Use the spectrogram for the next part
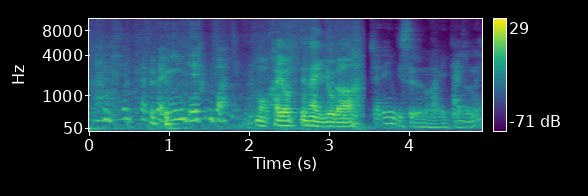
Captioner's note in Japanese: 笑い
